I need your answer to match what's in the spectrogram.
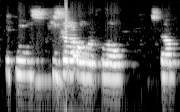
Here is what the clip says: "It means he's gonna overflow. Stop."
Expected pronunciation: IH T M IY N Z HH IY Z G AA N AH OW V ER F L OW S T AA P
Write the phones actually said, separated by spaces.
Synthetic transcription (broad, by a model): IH T M IY N Z HH IY Z G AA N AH OW V ER F L OW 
